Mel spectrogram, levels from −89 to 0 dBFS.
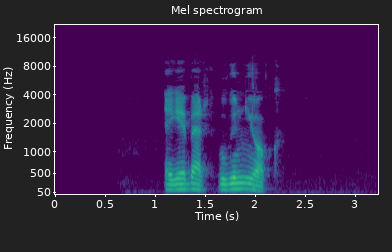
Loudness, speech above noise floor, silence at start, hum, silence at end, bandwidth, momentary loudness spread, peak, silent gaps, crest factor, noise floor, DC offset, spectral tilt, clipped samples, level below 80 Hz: -33 LUFS; 45 dB; 1.1 s; none; 1.15 s; 9.6 kHz; 6 LU; -16 dBFS; none; 20 dB; -77 dBFS; under 0.1%; -6.5 dB/octave; under 0.1%; -70 dBFS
